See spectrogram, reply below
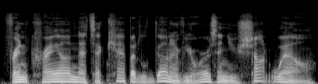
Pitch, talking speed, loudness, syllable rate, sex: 100 Hz, 225 wpm, -17 LUFS, 4.6 syllables/s, male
